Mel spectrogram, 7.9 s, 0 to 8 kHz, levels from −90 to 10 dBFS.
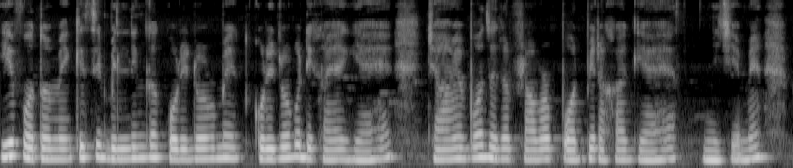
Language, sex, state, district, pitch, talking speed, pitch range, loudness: Hindi, female, Arunachal Pradesh, Lower Dibang Valley, 185 Hz, 190 wpm, 175-200 Hz, -18 LUFS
